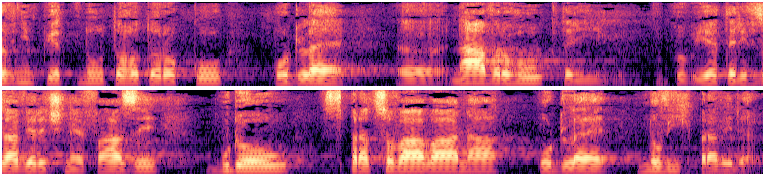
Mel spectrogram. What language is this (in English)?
Czech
